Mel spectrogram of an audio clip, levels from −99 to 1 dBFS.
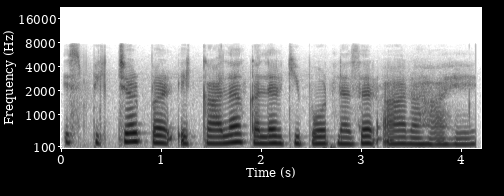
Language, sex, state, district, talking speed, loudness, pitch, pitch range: Hindi, female, Arunachal Pradesh, Papum Pare, 170 wpm, -15 LUFS, 190 Hz, 180-215 Hz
